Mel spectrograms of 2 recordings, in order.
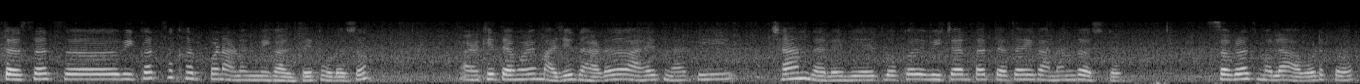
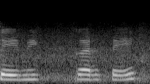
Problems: constant background noise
